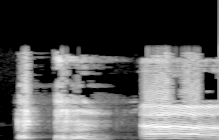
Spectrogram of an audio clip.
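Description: A woman clears her throat loudly: two short rasping bursts followed by a longer voiced hum, with no speech around it.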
